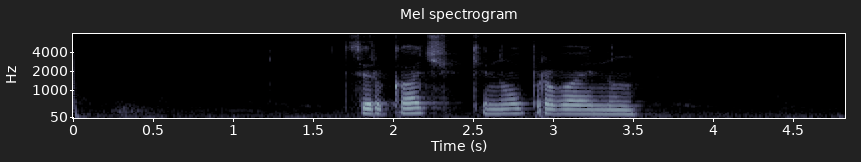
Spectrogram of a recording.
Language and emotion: Russian, neutral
